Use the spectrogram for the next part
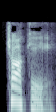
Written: chalkiness

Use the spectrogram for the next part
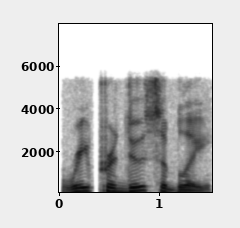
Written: reproducibly

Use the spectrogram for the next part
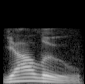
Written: Yalu

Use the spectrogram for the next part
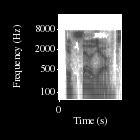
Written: kiselevsk

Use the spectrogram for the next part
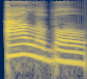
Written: alible

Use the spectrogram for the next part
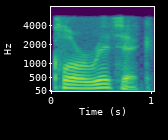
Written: chloritic

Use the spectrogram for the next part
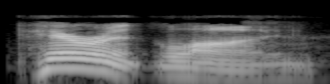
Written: parentline

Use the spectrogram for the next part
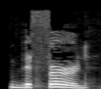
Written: befurred

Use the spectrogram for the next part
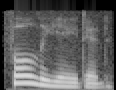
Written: foliated

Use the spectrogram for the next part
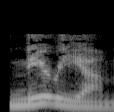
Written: miriam

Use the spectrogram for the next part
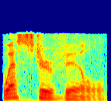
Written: Westerville

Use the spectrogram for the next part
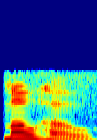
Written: Moho

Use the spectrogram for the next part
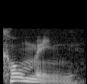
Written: coaming

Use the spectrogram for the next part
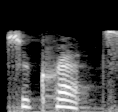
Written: sucrets

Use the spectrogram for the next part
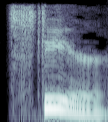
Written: stere

